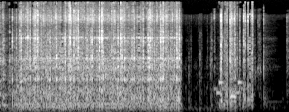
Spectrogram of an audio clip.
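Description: An embroidery machine stitching an applique tack-down for a personalized birthday shirt, a dense steady rapid whir that stops abruptly, followed by a few faint clicks and rustles.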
